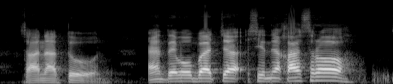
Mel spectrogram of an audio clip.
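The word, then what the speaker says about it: سَنَةٌ: Ente mau baca sinnya patah, boleh nggak? Jadi apa bacanya? Sanatun.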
